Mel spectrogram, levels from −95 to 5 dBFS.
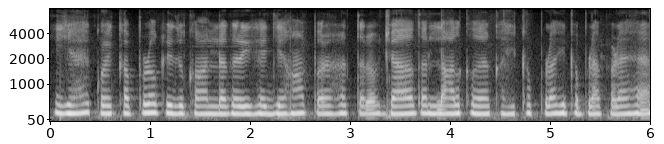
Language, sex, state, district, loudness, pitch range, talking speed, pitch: Hindi, male, Punjab, Pathankot, -15 LUFS, 205-215 Hz, 220 wpm, 210 Hz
